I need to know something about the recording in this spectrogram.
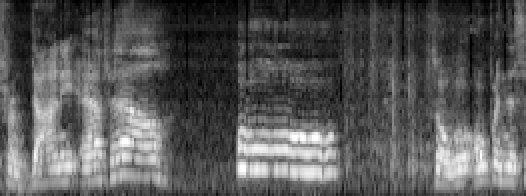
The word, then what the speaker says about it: DonnyFL: I say DonnyFL, I don't know why, it's DonnyFL, but for some reason, for 5 years, I've always called him DonnyFL. I don't know why, but it rhymes with fly.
